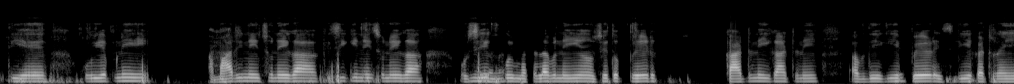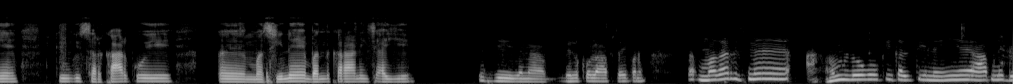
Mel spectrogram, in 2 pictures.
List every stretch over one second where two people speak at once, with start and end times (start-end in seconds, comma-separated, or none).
none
